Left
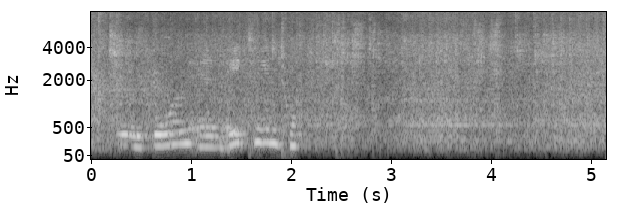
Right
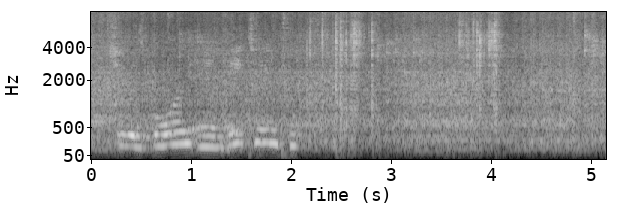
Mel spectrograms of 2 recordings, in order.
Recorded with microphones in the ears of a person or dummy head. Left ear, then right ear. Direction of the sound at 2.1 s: 60° right (ahead or behind).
